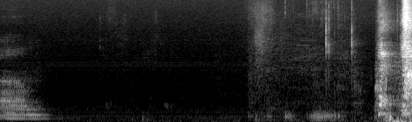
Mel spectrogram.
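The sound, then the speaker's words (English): A sudden, loud sneeze bursts out at the very end, following a stretch of near silence and some soft, low voices murmuring. “Bless you.”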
